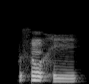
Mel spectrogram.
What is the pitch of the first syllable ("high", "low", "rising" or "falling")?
falling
